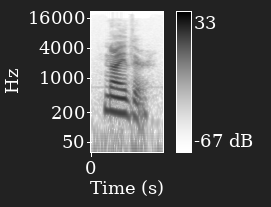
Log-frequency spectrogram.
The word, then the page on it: neither: American English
